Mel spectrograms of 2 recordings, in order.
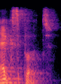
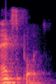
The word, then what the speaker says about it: export: An export. Sorry, an export.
